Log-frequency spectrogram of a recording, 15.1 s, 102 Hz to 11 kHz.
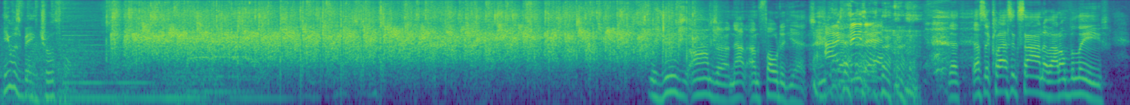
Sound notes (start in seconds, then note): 1.4 applause; 10.8 laughing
